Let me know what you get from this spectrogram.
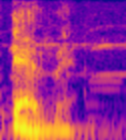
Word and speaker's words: terra: Terra, que es pronuncia terre.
